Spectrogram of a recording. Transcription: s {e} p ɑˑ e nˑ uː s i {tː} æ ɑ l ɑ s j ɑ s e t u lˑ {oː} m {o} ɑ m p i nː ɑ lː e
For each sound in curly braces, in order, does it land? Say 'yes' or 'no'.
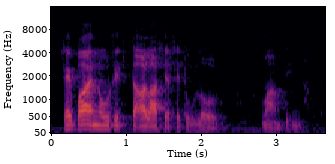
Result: yes, yes, yes, yes

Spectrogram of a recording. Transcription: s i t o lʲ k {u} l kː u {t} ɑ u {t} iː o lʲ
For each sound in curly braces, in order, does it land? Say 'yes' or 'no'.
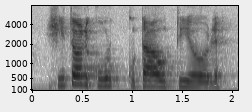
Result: yes, yes, yes

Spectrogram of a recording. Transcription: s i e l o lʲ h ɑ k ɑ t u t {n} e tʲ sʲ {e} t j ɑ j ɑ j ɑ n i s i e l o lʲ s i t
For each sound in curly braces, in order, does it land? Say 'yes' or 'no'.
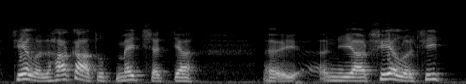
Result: no, no

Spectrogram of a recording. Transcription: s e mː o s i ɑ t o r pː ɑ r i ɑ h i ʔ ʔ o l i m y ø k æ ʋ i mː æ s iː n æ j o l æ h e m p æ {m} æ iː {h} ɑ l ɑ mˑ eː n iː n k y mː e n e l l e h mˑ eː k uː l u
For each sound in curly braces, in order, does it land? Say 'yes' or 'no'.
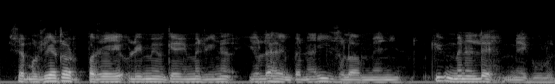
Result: no, no

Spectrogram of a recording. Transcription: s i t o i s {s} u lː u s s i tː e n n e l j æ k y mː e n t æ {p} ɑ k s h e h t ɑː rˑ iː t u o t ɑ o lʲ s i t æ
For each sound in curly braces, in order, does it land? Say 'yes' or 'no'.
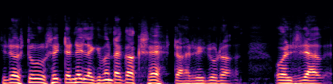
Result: no, no

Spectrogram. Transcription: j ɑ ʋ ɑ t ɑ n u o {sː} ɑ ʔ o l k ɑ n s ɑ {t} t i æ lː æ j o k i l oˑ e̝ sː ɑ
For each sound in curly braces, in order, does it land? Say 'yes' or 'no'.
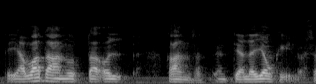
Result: no, yes

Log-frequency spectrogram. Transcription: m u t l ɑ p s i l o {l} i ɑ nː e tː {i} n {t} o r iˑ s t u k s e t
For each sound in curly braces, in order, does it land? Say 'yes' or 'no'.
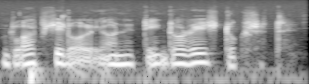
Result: yes, no, yes

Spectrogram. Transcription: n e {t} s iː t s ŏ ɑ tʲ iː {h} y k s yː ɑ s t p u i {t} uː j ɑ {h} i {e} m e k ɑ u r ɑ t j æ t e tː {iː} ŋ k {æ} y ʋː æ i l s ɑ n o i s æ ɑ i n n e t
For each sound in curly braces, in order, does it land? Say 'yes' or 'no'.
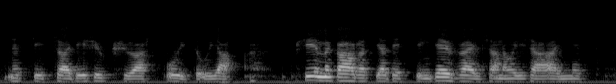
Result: yes, no, yes, no, yes, yes, no

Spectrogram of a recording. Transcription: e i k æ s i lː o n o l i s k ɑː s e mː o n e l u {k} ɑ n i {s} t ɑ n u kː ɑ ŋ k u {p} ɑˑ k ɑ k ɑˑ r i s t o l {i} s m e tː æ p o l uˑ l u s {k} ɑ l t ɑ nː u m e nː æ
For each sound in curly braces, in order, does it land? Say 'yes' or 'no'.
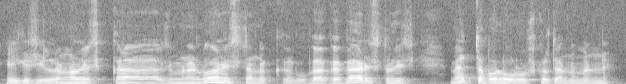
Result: no, yes, no, yes, yes

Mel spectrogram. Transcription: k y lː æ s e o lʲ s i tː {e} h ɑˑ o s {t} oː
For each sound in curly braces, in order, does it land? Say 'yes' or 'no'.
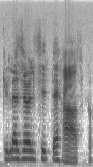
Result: yes, no

